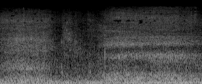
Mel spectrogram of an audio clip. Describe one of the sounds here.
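A monster snarls loudly.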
